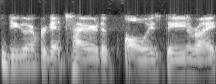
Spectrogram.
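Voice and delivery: ordinary talk, nothing marked

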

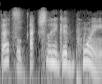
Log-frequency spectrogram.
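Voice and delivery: genuinely caught off guard. Reacting to another speaker's question about a book, sounding surprised. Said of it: "You sound so surprised".

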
